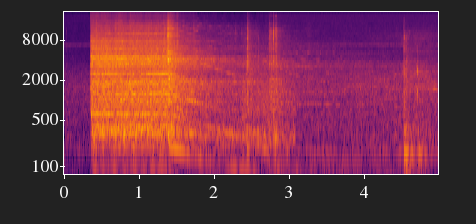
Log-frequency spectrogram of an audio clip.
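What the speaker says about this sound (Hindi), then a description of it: "अब इन सारी चीज़ों को मैं ब्लेंड करके तो आपको दिखाती हूँ।" A kitchen blender starts up abruptly and whirs loudly as it purees grapes and sugar for grape juice. Its motor pitch drops and the noise settles into a quieter churning hum with a few clicks and knocks.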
